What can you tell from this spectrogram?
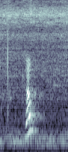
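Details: A female Morkie (Maltese x Yorkshire Terrier) puppy gives one brief, high, tonal whimper over a low background hiss during play time with storm sound desensitization.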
